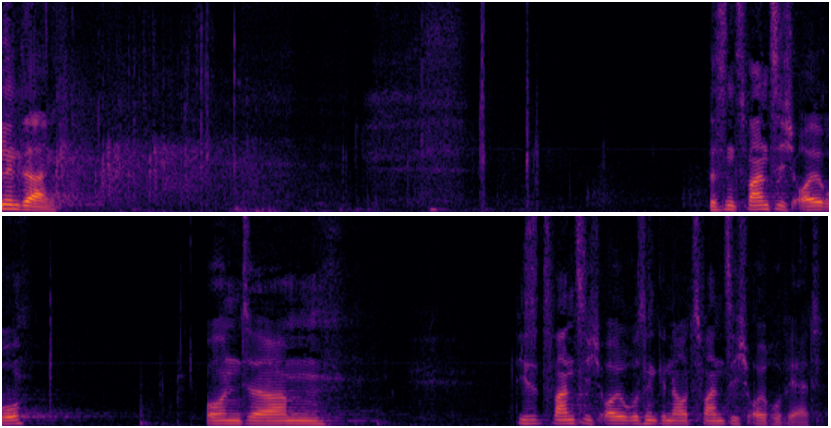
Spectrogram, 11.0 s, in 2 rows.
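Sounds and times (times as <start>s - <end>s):
speech: 0.0s - 0.5s, 4.7s - 5.8s, 6.9s - 7.8s, 9.0s - 11.0s
audience applause: 0.0s - 2.0s.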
